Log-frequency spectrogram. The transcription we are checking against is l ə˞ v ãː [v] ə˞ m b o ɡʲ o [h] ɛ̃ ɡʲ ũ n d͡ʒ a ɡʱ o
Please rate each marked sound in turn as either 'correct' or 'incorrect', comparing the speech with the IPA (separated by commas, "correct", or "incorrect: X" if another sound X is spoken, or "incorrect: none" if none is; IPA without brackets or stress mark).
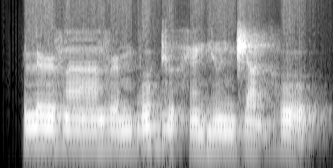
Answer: correct, correct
